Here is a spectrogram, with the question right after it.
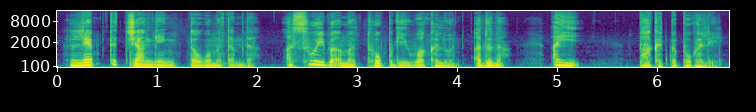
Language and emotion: Manipuri, fearful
